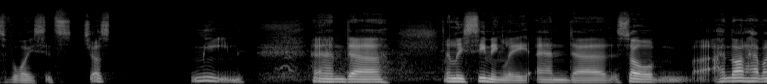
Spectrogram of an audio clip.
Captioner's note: laughter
